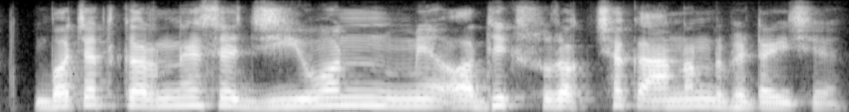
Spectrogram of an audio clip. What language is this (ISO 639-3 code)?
mai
